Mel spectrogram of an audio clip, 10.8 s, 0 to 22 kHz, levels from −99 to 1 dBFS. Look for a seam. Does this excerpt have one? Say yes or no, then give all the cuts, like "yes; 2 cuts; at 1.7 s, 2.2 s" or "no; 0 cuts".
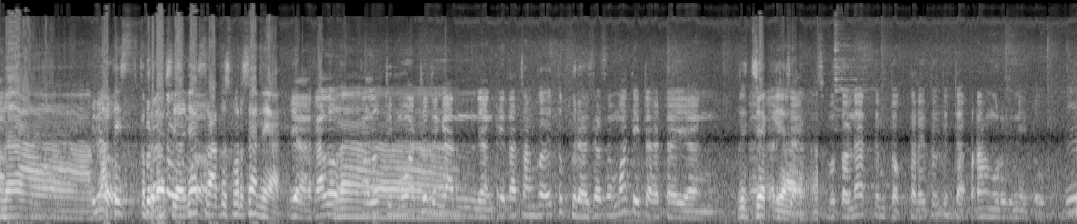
yes; 1 cut; at 8.1 s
